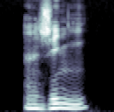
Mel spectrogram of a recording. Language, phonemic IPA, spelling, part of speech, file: French, /ʒe.ni/, génie, noun, Fr-génie.ogg
- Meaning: 1. genie 2. genius 3. guardian spirit 4. engineering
